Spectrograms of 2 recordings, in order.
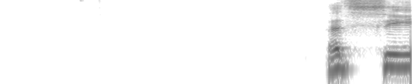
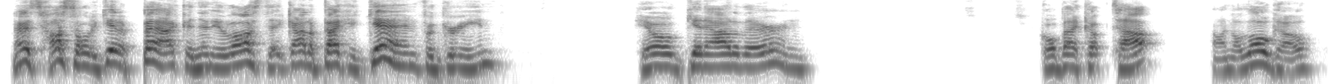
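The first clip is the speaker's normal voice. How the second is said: louder, punchy calls of each play; excited sportscaster calling a basketball game; live play-by-play; 8 dB louder than usual. Acted. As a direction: call the game like a courtside announcer.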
